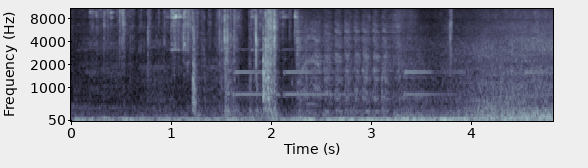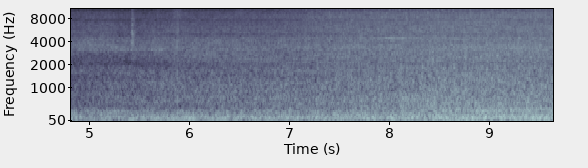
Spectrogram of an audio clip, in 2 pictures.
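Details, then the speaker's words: 2003 Toyota 4Runner V8 after replacing the idler pulley and tensioner assembly, belt rerouted and coolant topped off: keys rattle, then it fires and settles into an even, steady run with no belt squeal or chirp; normal running. "There it is. Running smooth again. Sounds good. Looks good. Everything's running properly."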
